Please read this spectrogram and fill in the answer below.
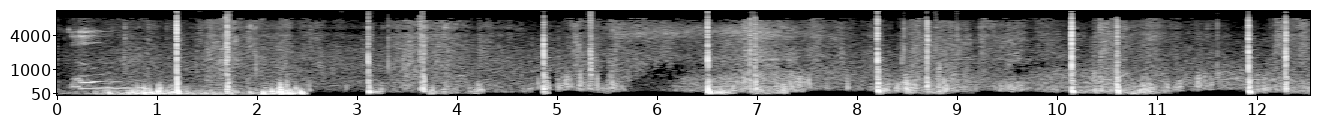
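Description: A football being kicked again and again: short, sharp thuds at irregular intervals, about one or two a second. Wind buffets the microphone in the first couple of seconds.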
